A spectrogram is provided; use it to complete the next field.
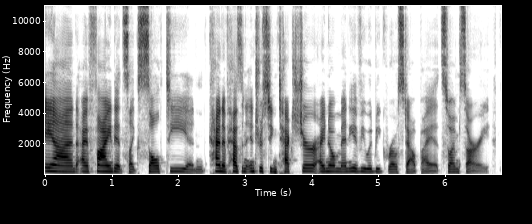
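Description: A loud woman of medium pitch, bright, sharp and animated in tone, in a very clean recording with a silent background and a dry, close sound with no echo. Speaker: podcast host. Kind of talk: solo podcast monologue. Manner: loud, talkative; animated, chatty.

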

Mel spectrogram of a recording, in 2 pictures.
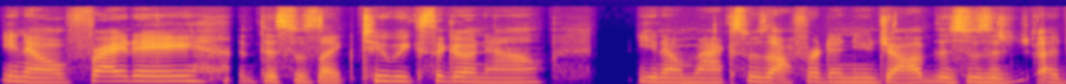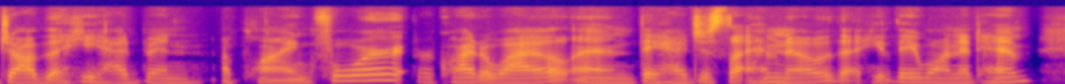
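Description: On a very clean recording with a silent background, a woman talks at a medium pitch and a fairly quick pace, with fairly even intonation and hardly any pauses. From US Pacific Northwest (Washington), born in Brazil. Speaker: podcast guest, expat. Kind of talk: casual interview conversation.

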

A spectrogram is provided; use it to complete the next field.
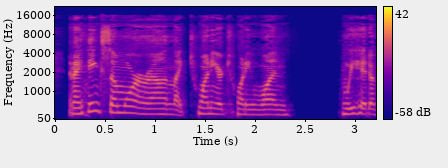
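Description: A woman with a plain, everyday voice at medium pitch and a fairly quick pace. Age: 30s. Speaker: professional marathon runner. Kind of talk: interview.

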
